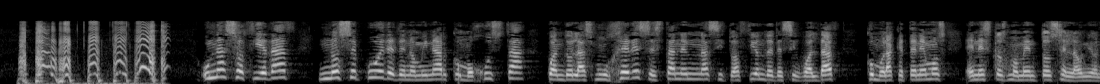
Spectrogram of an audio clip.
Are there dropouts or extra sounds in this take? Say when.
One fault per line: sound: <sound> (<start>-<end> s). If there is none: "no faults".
sound: squeak (0.2-1.7 s)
